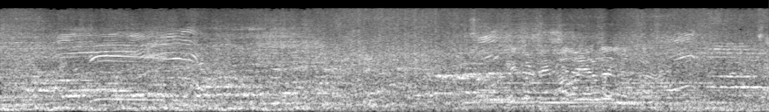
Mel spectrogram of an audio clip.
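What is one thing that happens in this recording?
A lively crowd of men, women and children cheers and chatters loudly nearby.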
